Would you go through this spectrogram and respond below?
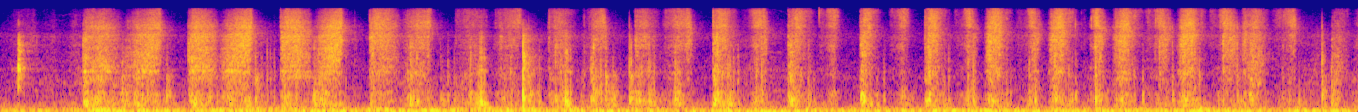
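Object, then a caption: Caiman leather boot brushed with a horsehair brush. A hollow, empty tan Tecovas caiman crocodile leather cowboy boot, held by hand, is scrubbed with a wooden-backed horsehair brush in rapid strokes. The result is a steady run of bright, rasping swishes over a low rumbling bed, with each stroke cutting off quickly.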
